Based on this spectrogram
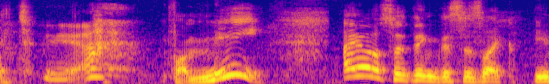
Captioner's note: laughs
